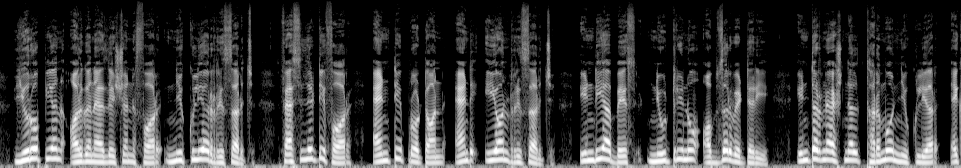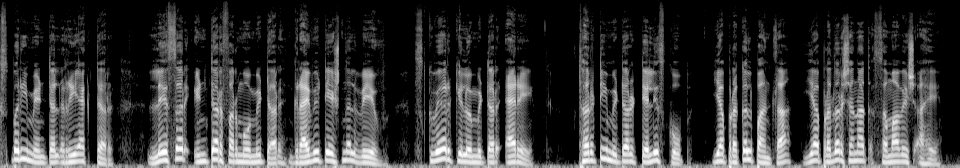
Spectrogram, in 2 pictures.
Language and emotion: Marathi, neutral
